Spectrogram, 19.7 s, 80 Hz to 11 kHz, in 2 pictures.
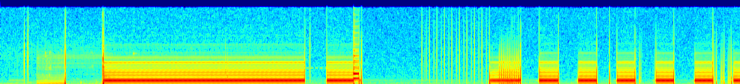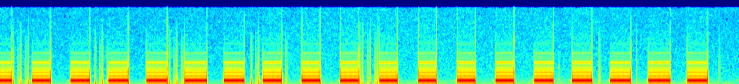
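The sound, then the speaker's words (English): A telephone reorder tone plays on a line with a digit-absorbing first selector after dialing 9, while another caller dials over it: a steady tone, then a burst of rapid clicks, then a long run of evenly pulsed, loud beeps. “Here's what happens when you dial 9, and if you listen carefully, you'll hear another customer coming in on top of the reorder and dialing on it.”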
